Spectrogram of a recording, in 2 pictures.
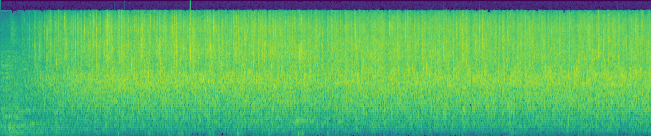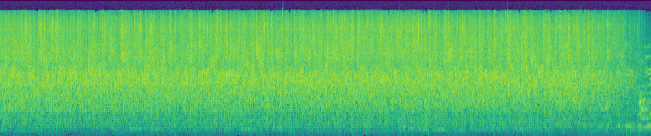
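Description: Audience applauding steadily, swelling in over the first couple of seconds and dying away near the end.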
